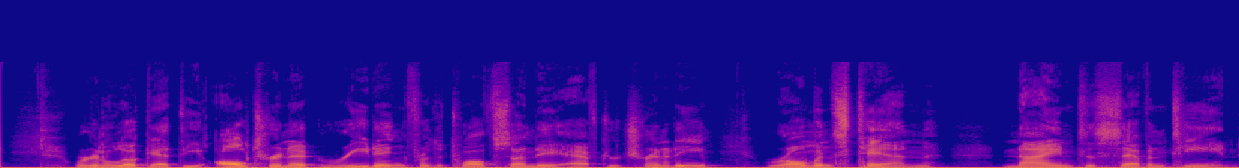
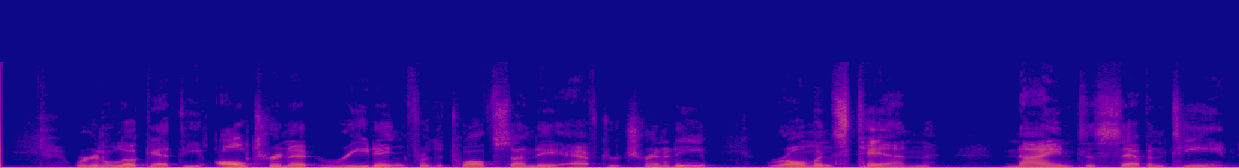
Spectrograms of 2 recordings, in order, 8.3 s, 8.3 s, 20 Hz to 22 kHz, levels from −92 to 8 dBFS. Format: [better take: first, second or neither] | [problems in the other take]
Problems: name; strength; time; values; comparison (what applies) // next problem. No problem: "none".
first | low rumble; loud; throughout; 9 dB below the speech; faint in the first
